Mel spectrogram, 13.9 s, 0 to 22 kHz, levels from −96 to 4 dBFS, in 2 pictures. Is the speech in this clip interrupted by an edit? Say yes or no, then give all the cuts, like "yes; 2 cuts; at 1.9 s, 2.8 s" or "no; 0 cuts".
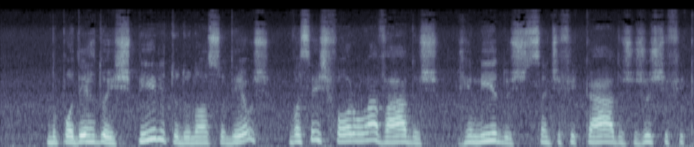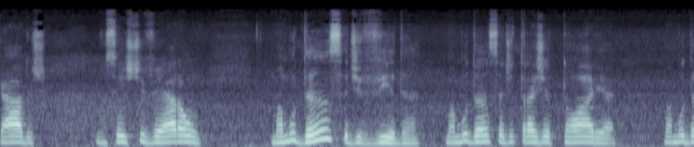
yes; 4 cuts; at 2.8 s, 4.5 s, 7.8 s, 11.2 s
